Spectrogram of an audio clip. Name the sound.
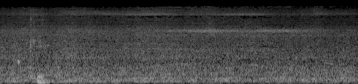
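S-Bahn commuter train riding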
